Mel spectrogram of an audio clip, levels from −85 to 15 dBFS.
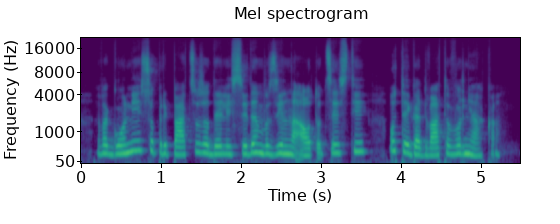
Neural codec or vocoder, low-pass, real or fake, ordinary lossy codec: codec, 44.1 kHz, 7.8 kbps, DAC; none; fake; none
